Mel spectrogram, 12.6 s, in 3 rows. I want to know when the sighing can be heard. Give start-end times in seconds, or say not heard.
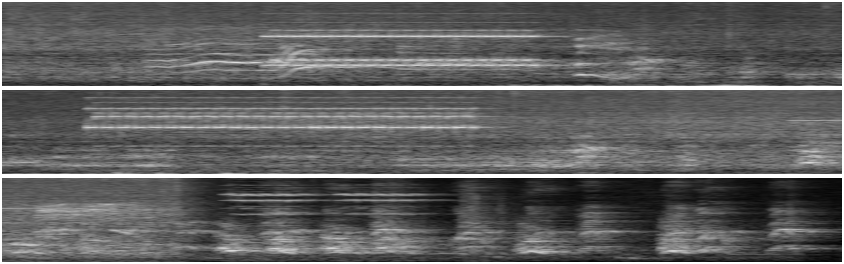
0.7-3.1, 8.2-9.2.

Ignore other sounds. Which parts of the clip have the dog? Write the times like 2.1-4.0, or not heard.
3.0-12.4.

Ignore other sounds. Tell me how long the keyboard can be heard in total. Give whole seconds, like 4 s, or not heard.
not heard.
